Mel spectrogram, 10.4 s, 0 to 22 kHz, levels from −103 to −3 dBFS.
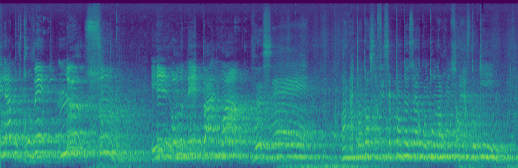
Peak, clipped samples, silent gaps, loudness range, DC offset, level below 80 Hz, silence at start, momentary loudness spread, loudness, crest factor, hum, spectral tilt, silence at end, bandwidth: -12 dBFS; under 0.1%; none; 2 LU; under 0.1%; -48 dBFS; 0 s; 6 LU; -27 LUFS; 14 dB; none; -4 dB/octave; 0 s; over 20 kHz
